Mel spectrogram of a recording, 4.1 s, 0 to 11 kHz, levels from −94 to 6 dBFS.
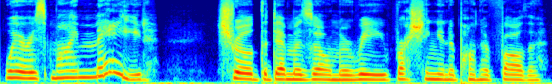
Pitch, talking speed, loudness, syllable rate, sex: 210 Hz, 190 wpm, -17 LUFS, 7.0 syllables/s, female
